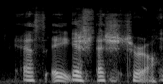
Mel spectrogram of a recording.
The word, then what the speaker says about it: Estoril: So that's one of the things that you Well, I'm corrected already because I called it Estoril. The S again pronounced Estoril. Estoril. – You know, Portuguese have that sound in their language.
